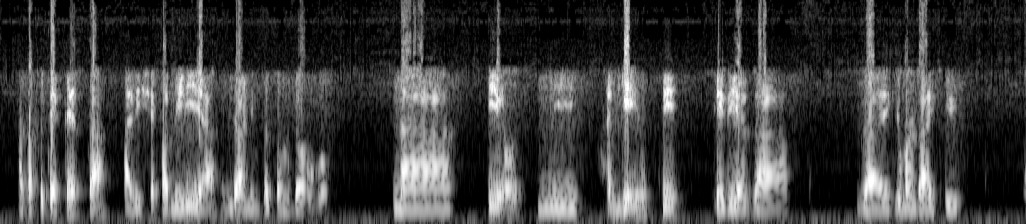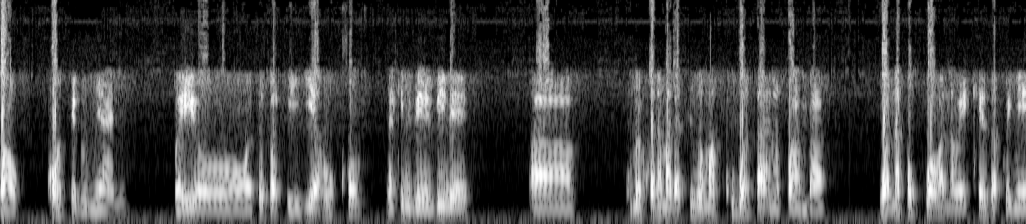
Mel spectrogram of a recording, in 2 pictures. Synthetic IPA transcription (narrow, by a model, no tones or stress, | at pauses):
atafutɛpɛsaaliʃɛfamiliandawanim̩tɔtɔm̩ɗɔɠɔ | na | hijɔniaɡɛnsiʃɛɾiaza | zahjumanɾajtikwakɔtɛɗunianikwahijɔwatɔtɔwakiːŋɡiahukʰɔ | lakinivilɛvilɛ | a | kumɛkuanamatatizɔmakuɓwasanakwambawanapɔkuwawanawɛkʰɛzakwɛɲɛ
